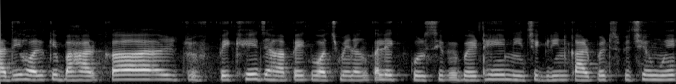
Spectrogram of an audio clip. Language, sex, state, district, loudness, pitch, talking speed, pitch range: Hindi, female, Bihar, Sitamarhi, -20 LUFS, 210 Hz, 210 wpm, 200-220 Hz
